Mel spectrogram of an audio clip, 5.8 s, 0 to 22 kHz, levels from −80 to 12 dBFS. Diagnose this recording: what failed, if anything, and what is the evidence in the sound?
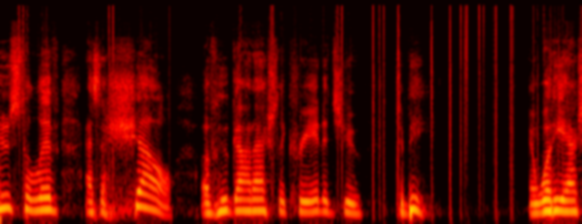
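Word clock ticks on a digital link between devices: from 0.11 s to the end there's a steady rattle of ticks, about fifty a second. The receiver isn't locked to the sender and drifts roughly a thousand ppm, slipping one sample each time.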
